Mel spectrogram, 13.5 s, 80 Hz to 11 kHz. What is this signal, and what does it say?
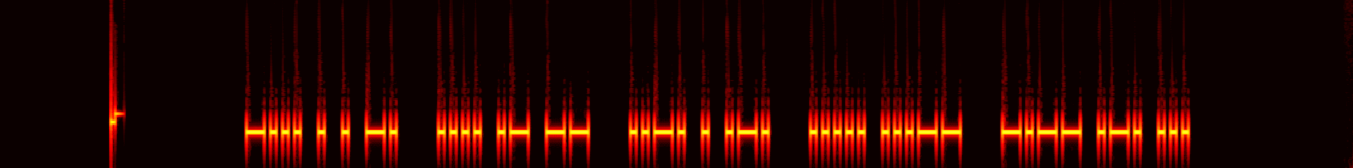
Morse code, heard as a keyed tone, about 20 wpm, 700 Hz. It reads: BEEN HAM FER 53 YRS
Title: Practice QSO - Exchange 3 - More Info - 20wpm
